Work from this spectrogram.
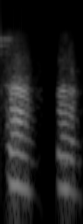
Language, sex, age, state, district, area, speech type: Bodo, male, 30-45, Assam, Udalguri, urban, conversation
